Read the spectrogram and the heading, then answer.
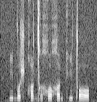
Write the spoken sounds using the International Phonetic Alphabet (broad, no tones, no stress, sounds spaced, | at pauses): i d̪ ɔ ʃ qʰ o ɡ͡ǀ ʌ χ o χ ʌ ɡ kʰ i tʼ ɔ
